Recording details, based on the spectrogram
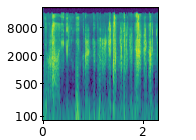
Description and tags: So slimy!
A very slimy and gross sound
